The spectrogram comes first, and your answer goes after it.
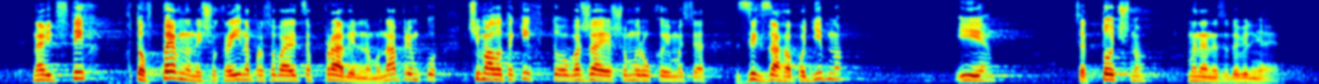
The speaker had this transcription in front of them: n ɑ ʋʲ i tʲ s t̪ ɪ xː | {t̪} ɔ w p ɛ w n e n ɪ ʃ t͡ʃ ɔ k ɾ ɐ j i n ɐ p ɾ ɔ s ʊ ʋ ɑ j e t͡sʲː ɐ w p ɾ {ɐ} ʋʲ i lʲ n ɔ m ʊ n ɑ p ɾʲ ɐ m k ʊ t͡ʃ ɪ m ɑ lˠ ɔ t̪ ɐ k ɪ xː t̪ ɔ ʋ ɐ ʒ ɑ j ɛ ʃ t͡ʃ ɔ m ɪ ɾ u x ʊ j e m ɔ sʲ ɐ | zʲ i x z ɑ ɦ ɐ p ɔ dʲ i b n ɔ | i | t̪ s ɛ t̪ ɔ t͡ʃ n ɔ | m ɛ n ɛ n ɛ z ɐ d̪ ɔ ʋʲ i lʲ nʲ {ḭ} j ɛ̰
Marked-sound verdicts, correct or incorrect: correct, incorrect, incorrect

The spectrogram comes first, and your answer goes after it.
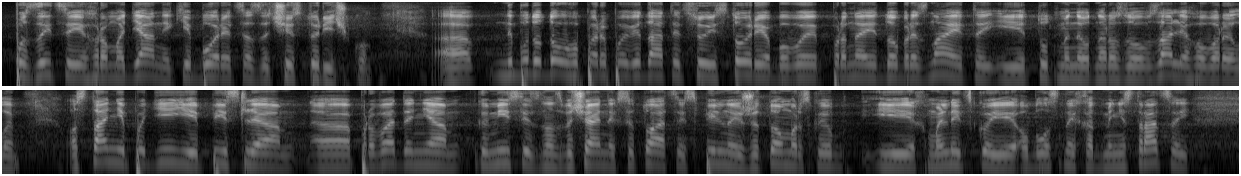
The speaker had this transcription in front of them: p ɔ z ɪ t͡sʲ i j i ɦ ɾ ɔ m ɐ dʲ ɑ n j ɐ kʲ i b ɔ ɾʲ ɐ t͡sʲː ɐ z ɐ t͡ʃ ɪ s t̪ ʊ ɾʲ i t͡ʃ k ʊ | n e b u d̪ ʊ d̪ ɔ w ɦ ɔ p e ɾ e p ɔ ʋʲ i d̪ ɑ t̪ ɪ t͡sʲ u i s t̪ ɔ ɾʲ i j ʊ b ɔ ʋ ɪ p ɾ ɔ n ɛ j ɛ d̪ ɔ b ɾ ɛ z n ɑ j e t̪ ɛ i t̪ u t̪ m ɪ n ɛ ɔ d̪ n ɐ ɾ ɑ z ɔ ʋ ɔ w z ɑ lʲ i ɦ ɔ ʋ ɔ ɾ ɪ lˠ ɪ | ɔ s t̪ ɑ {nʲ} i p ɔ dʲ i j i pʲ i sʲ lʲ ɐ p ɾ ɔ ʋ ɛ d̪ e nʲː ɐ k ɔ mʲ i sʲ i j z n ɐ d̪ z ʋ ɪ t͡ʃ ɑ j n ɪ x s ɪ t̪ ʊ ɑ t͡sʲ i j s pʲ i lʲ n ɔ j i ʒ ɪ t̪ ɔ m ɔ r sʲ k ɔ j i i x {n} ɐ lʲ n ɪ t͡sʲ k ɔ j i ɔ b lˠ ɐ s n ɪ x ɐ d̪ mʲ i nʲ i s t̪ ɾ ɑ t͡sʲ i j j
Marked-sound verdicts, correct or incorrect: incorrect, incorrect

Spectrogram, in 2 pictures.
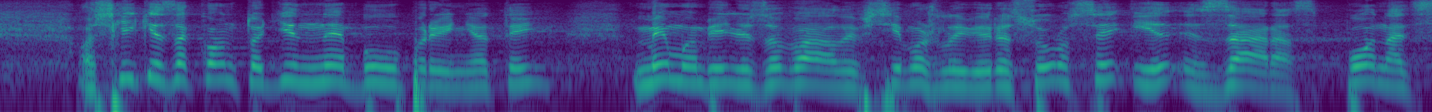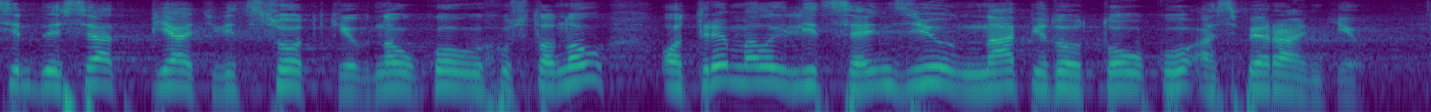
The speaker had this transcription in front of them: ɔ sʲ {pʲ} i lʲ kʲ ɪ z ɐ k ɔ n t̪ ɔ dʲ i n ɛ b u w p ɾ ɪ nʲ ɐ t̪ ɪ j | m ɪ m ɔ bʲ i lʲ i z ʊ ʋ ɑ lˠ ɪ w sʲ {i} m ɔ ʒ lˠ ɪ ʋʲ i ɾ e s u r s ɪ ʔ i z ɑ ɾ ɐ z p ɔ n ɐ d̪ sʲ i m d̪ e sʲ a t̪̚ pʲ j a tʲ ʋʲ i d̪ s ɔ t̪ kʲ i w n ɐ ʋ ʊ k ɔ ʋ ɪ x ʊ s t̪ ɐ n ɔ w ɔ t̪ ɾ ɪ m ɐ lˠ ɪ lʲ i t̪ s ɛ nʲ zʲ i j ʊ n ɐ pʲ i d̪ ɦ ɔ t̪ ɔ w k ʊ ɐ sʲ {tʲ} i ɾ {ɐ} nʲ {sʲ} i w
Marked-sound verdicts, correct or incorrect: incorrect, correct, incorrect, incorrect, incorrect

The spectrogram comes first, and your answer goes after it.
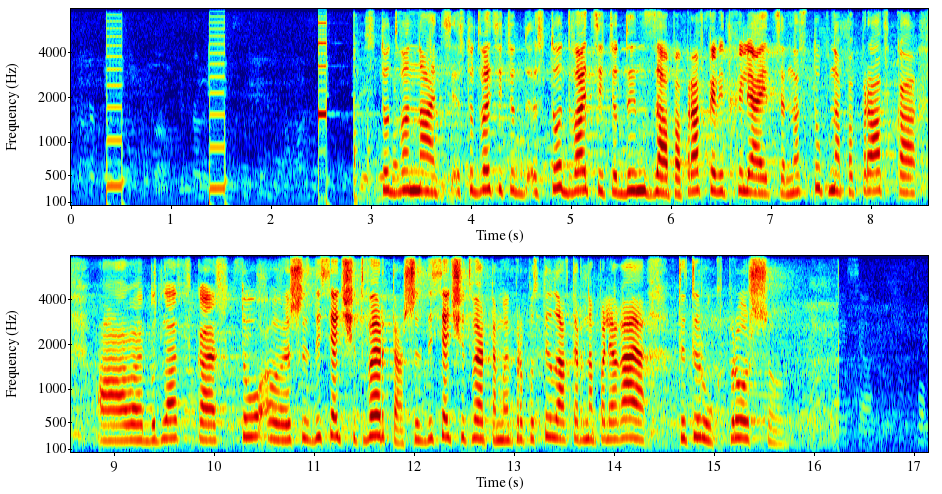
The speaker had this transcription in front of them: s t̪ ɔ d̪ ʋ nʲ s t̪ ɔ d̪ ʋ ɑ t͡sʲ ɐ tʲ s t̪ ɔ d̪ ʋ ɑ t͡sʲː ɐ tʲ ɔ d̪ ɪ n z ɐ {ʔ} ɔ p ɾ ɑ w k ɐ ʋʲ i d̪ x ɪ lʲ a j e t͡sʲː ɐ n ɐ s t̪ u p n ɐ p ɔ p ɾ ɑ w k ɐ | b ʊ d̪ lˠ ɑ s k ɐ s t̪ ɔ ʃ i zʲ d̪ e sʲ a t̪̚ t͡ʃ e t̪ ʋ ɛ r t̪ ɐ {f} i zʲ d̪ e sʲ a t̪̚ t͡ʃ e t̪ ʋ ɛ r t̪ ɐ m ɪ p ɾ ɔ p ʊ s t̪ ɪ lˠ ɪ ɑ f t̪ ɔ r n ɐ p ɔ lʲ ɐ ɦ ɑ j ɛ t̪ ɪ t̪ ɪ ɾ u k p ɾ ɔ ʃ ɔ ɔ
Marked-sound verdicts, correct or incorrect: incorrect, incorrect

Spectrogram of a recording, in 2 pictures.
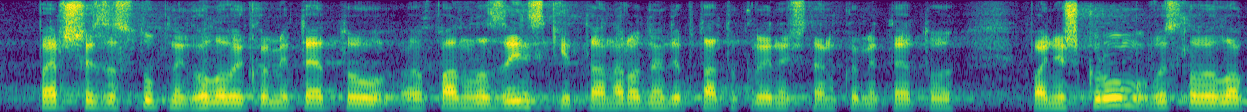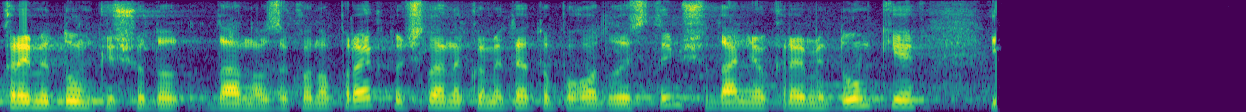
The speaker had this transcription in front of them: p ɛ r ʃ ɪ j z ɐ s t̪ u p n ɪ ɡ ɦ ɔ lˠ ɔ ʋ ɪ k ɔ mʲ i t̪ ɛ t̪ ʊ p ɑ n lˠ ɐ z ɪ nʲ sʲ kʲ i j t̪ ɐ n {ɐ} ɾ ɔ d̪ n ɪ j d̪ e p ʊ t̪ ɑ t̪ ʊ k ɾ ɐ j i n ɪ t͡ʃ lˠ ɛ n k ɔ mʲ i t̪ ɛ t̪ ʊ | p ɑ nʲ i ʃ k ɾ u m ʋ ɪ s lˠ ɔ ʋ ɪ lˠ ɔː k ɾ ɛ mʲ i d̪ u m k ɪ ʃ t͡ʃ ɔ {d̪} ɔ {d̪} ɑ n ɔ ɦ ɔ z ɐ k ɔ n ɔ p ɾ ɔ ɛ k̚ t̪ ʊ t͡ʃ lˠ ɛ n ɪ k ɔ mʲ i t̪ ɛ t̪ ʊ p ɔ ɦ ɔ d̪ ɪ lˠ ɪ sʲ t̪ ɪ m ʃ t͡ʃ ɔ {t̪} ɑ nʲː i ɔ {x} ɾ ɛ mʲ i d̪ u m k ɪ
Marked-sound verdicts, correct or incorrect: correct, correct, correct, incorrect, incorrect

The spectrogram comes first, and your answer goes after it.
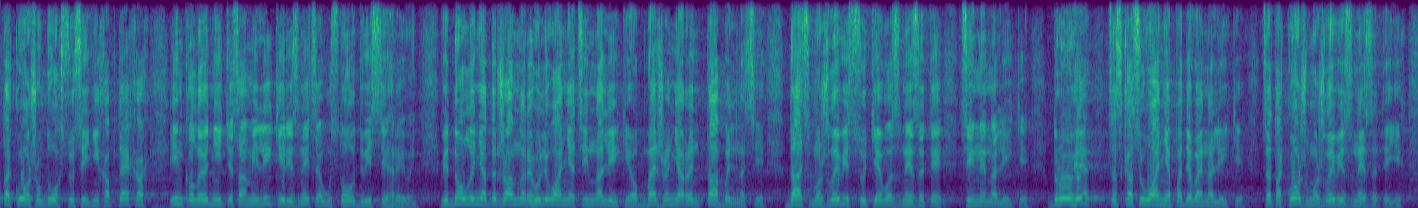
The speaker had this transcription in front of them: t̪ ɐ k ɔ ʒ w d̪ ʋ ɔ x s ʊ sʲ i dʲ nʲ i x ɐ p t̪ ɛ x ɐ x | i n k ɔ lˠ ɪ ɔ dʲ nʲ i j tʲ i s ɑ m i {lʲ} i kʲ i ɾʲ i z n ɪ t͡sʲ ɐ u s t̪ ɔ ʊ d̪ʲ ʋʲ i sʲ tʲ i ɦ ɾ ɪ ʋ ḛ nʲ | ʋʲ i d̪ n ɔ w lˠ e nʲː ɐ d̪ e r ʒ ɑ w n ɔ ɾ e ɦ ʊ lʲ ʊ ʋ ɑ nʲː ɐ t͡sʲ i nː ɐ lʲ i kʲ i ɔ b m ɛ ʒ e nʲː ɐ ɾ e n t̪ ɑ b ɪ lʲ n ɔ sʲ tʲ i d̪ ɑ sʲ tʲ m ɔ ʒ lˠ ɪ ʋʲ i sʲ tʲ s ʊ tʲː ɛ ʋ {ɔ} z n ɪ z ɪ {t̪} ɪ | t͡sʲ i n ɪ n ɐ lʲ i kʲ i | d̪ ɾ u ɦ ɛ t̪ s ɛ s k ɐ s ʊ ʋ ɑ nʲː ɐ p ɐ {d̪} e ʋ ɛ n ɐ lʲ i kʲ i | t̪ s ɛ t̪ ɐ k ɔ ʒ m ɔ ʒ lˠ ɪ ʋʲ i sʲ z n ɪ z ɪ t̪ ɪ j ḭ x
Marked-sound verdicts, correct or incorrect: correct, correct, correct, correct

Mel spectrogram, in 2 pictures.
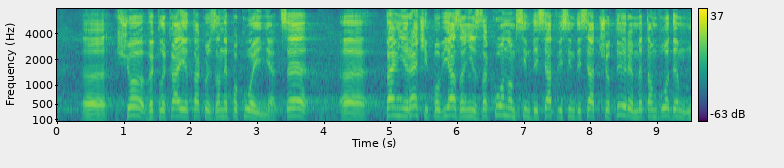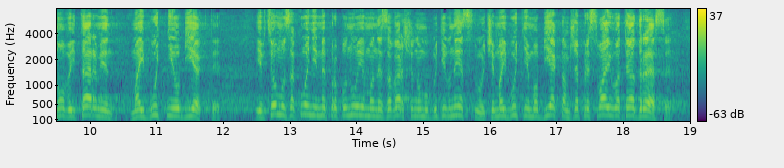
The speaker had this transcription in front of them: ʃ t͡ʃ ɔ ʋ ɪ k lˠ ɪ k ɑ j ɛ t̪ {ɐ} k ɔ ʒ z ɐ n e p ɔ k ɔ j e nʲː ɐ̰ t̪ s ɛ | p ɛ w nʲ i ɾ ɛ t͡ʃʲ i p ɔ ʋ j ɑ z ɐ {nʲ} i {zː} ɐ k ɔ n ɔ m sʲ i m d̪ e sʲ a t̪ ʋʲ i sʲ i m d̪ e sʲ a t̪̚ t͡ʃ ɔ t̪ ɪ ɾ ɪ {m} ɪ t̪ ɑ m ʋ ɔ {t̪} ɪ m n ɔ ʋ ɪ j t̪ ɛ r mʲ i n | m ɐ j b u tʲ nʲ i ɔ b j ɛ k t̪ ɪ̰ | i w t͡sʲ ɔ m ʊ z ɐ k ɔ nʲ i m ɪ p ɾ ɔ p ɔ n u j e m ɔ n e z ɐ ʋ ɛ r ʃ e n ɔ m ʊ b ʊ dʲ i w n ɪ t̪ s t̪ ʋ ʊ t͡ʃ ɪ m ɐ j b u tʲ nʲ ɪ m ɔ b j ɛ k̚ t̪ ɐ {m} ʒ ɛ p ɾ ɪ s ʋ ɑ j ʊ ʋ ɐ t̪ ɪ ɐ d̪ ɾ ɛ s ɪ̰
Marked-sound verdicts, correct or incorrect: incorrect, correct, correct, correct, incorrect, correct

